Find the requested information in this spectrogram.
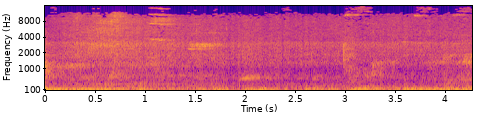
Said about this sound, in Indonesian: aduh macet nih gue diam aja nih kalau macet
